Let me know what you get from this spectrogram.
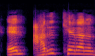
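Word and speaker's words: ἐν ἀρχῇ: 헬라어 수업인데 엔아르케라는 단어를 써요. 엔아르케. 엔아르케가 뭐예요? 태초에. 그 다음에 하나님은 어떻게 발음합니까?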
